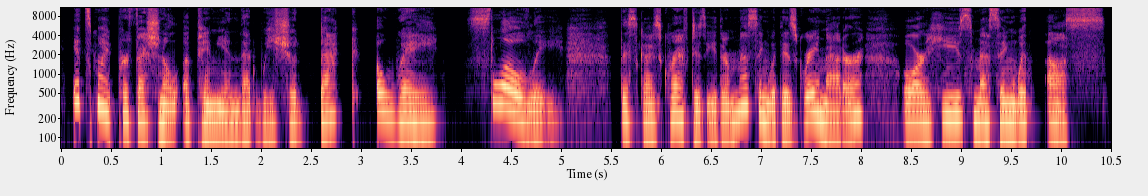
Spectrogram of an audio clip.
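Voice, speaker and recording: A woman's voice: on the low side, darkish tone, no room sound. A woman playing a wry, plainspoken former combat medic in a video game, loyal to her company, with dry, sardonic, folksy phrasing. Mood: concerned.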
